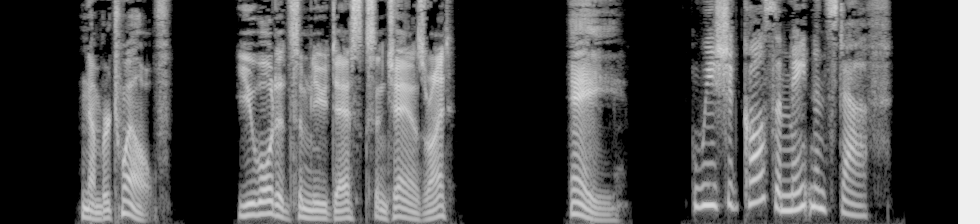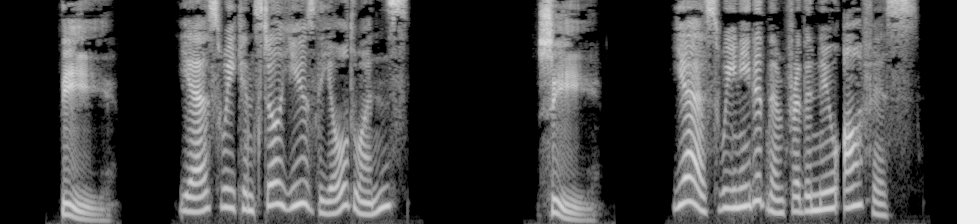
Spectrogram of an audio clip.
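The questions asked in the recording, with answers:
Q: You ordered some new desks and chairs, right?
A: C: Yes, we needed them for the new office.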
